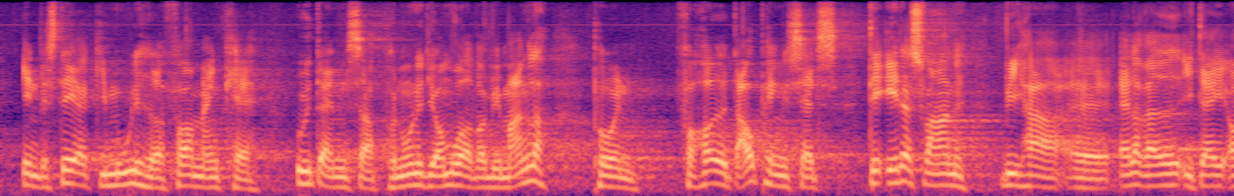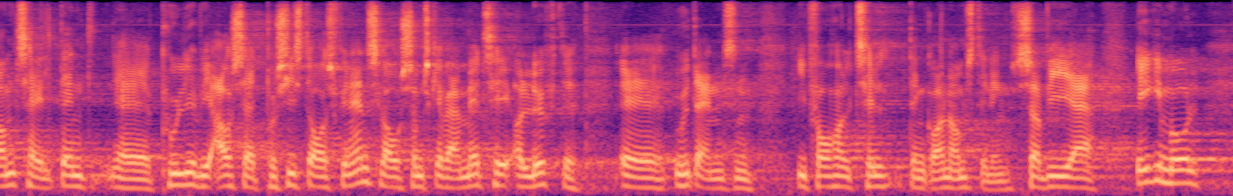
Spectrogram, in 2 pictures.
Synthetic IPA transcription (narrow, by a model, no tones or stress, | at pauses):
e̝nʋesd̥e̝̰ːɐɡ̥imuːlihe̝ð̰ˠɐfɒ̽æmænkʰæ | uð̞ˠd̥æn̰əsɑ̈ɪpʰɒ̽no̝ːn̩æd̥iɒ̽mʁɔ̽ːðˠɐʋɒʋimɑ̈ŋlɐpʰɒ̽e̝n | fɒ̽ɦɒ̽ɪ̰ð̞̩ˠd̥ɑ̈ʊpʰeŋəsæd̥s | d̥e̝ɐʔe̝ɾ̥æsʋɑ̰̈ːnə | ʋiɦɑ̈æləʁɛːð̞̩ˠid̥ɛ̰ːʔɒ̽mt͡sʰɛ̰ɪld̥ːenpʰuljəʋiʔɑ̈ʊsæd̥̚pʰɒ̽sisd̥əɒ̰ːsfinæn̰slɒʊsɒ̽msɡ̥æʋæːɐmet͡sʰe̝ʔɒ̽løfd̥ə | uð̞ˠd̥æn̰l̩sn̩ | ifɒːɦɒ̽l̰t͡sʰe̝ld̥enɡ̥ʁɶnəɒ̽msd̥e̝l̰e̝ŋsɒ̽ʋiæɐe̝ɡ̥əimɔ̰̽ːl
